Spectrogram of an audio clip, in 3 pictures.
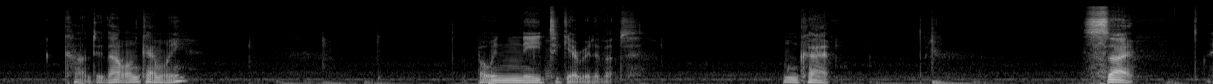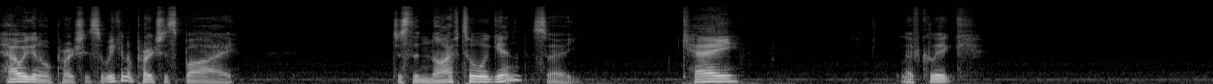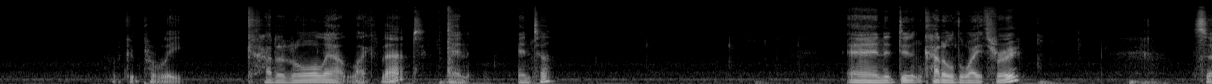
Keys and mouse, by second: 3.3 KP_3, 3.6 z, 5.2 z, 9.3 KP_3, 9.7 z, 11.7 Tab, 13.1 Tab, 19.1 k, 31.8 z, 32.9 z, 34.7 KP_3, 35.7 ctrl+z.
